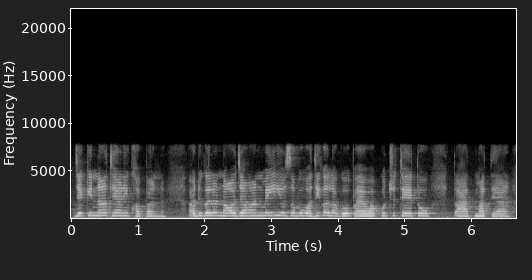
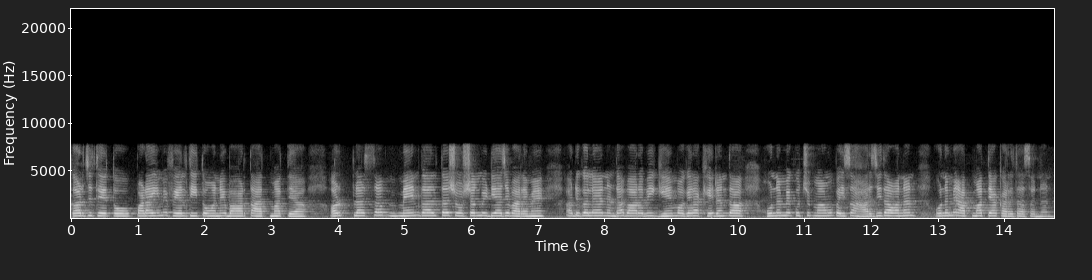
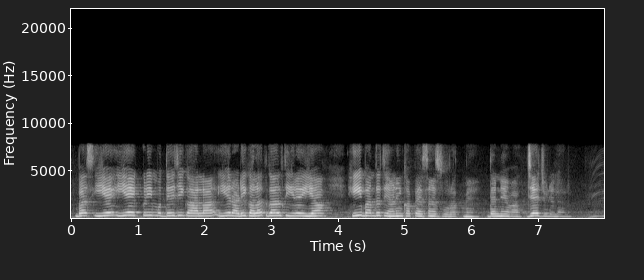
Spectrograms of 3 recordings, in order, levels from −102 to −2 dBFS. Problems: constant background noise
